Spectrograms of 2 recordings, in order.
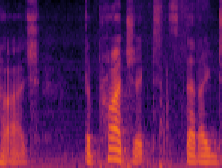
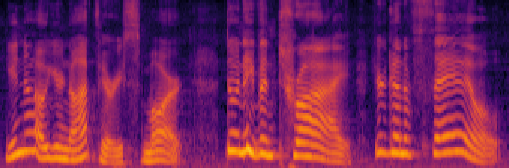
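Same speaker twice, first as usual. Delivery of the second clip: rising, louder taunting voice; inner critic; 5 semitones higher, 7 dB louder than usual. Retold or imitated. The inner critic taunting her, rising and sneering. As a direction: sneer the put-down. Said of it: "But she says".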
